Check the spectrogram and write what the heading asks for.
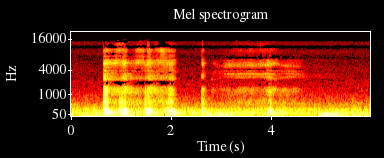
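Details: Sleeping pit bull: soft, rough, snorting breath sounds with some whistling on the breath; snoring.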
